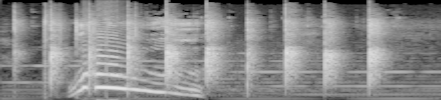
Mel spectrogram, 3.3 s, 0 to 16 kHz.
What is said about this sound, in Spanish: Un aplauso para ellas en este 8 de marzo, por las que fueron, las que están y las que vendrán. Aplauso para ellas.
